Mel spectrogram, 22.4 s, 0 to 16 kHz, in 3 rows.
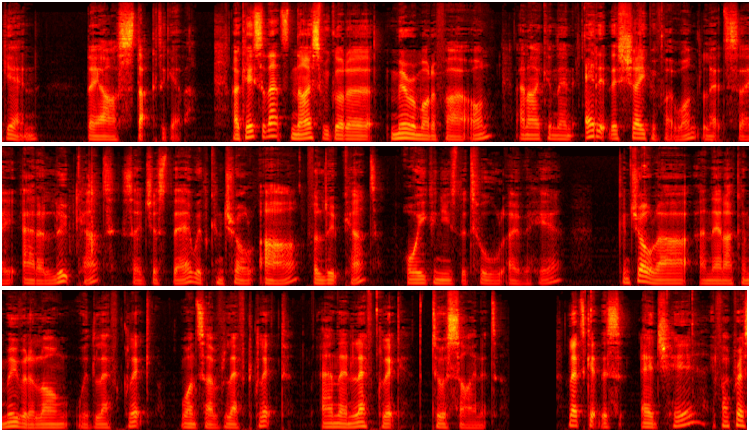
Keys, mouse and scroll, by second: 2.1 click, 5.8-18.7 middle drag, 8.2 ctrl+r, 18.7 click, 20.2-20.8 middle drag, 20.8-21.6 drag, 21.6-22.3 middle drag.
